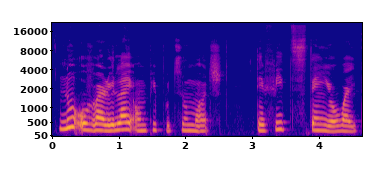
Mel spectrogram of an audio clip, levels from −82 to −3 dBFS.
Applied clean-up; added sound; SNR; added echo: none; none; none; none.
